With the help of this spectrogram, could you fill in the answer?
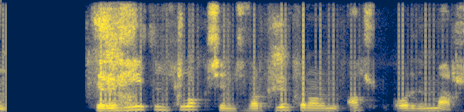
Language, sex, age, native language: Icelandic, male, 13, Icelandic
